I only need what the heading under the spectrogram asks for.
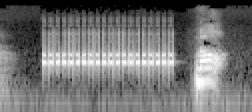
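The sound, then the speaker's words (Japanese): A telephone bell rings in one rapid, even burst of bright metallic trills lasting about a second. A short voice follows right after the ring. “電話。”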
